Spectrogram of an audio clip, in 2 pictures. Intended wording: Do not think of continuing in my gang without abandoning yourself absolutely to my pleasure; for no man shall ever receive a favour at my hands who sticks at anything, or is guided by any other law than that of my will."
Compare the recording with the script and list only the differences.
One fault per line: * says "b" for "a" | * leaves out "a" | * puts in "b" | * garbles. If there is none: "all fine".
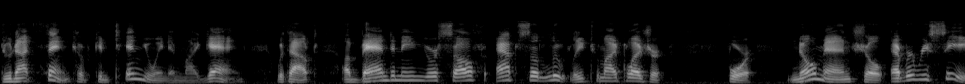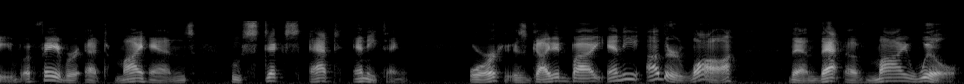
all fine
